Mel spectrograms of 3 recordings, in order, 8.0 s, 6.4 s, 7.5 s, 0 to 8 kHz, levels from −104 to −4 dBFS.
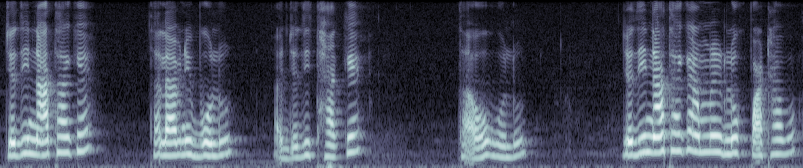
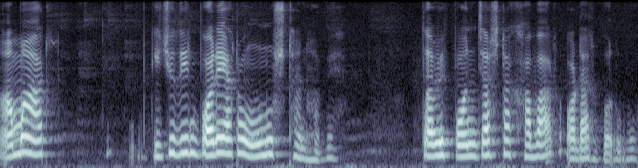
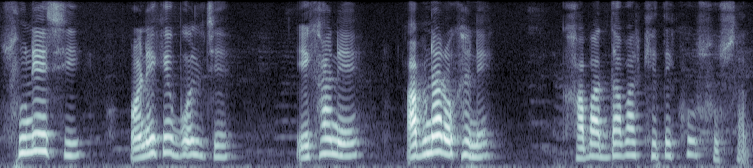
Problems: none marked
